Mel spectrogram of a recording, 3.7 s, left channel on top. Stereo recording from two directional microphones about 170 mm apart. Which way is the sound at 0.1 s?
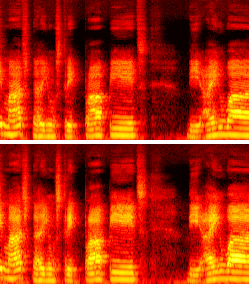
20° left (ahead or behind).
